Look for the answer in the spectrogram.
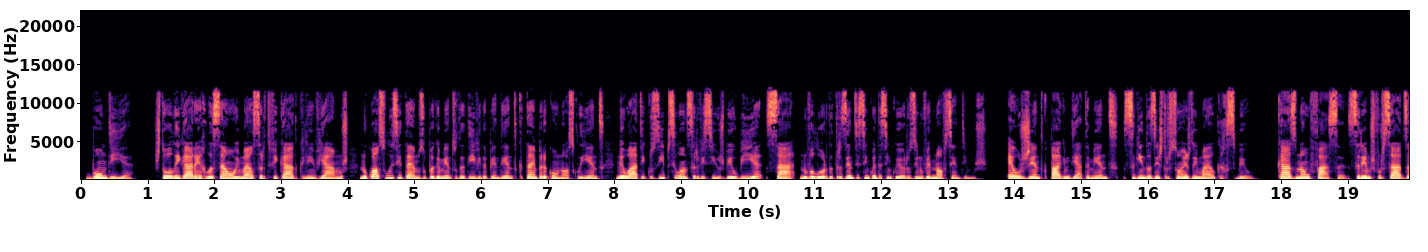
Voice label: audio call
